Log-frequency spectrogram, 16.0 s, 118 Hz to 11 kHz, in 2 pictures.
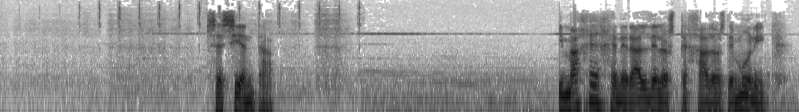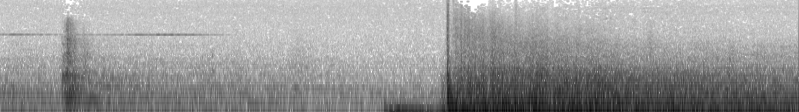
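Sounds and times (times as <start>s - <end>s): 
speech: 2.1s - 2.9s, 5.6s - 7.9s
distant explosion: 11.8s - 15.9s.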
